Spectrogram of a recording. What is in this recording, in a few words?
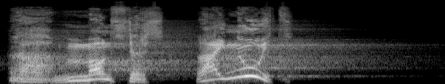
Male Older; Villagers; en; Ostron; Warframe; Cetus Invasion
